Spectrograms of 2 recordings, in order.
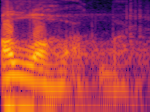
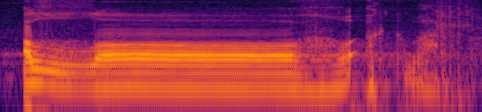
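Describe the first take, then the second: First: The phrase is said very quickly. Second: The phrase is said at moderate speed. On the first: The speaker calls it wrong. "tidak boleh terlalu cepat, jangan" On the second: The speaker calls it right. "Simpel saja"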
